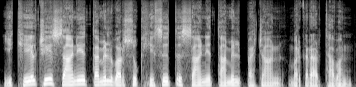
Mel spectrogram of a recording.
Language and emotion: Kashmiri, neutral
